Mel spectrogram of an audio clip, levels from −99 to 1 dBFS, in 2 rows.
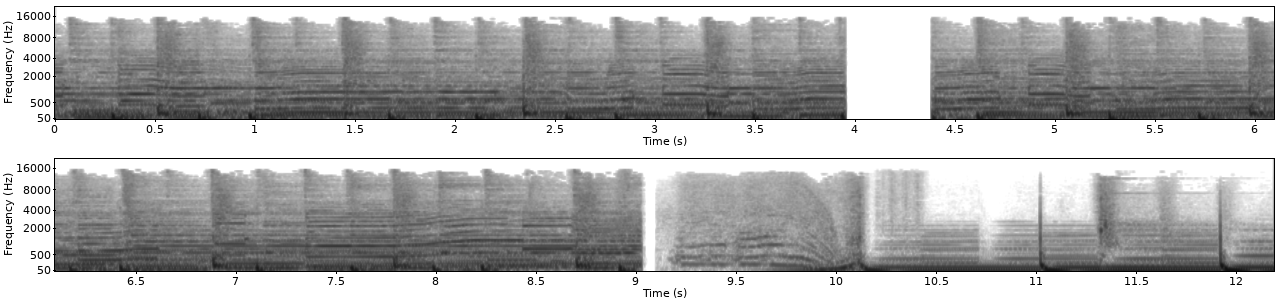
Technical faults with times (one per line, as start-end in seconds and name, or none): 3.95-4.39 audio dropout to silence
